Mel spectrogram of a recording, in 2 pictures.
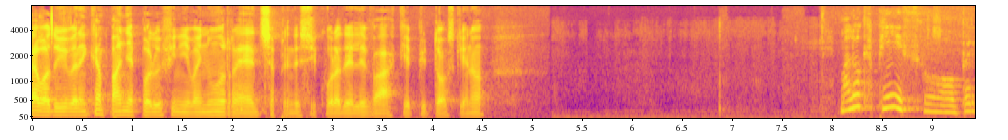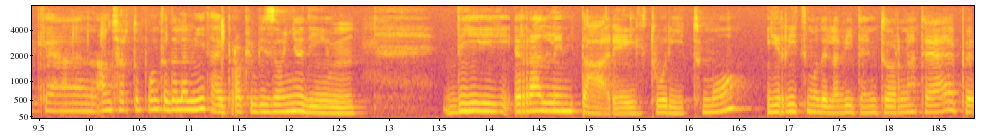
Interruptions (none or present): none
